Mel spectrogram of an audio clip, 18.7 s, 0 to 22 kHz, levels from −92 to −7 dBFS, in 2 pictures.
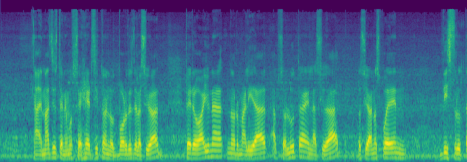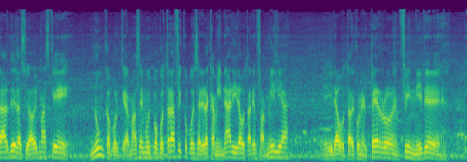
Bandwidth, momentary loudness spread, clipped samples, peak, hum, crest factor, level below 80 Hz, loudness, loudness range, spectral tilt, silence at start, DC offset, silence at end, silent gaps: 17.5 kHz; 13 LU; under 0.1%; 0 dBFS; none; 16 dB; -50 dBFS; -16 LUFS; 2 LU; -5.5 dB/octave; 0 s; under 0.1%; 0 s; none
